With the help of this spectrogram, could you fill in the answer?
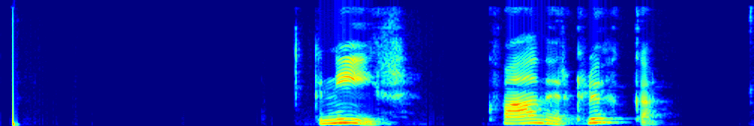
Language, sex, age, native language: Icelandic, female, 60-69, Icelandic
